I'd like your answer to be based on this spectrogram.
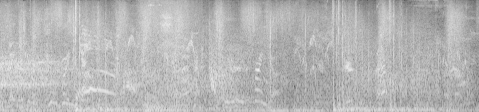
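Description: Confringo fire spell cast in the video game Hogwarts Legacy, fiery bursts and booms amid a chaotic battle, with whooshes and sharp impacts over continuous dense noise, while voices shout and talk throughout.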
